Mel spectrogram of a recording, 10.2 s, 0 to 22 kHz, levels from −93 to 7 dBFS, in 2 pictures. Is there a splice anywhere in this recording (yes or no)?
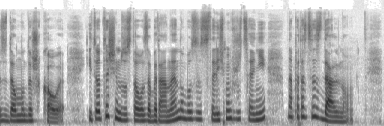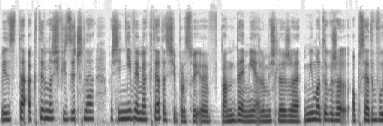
no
